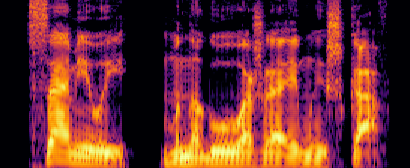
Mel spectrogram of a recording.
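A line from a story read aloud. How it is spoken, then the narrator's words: Loud displeased grumble. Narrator (Russian): довольно громко пробурчал Разумовский, очевидно, тоже недовольный ролью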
